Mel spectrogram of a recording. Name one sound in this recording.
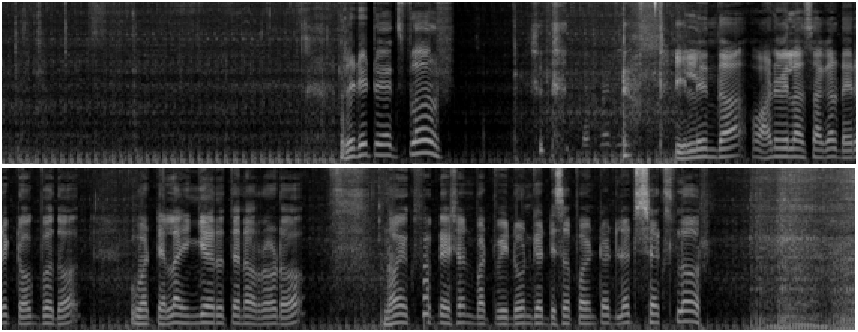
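A motorcycle engine idles with a low steady rumble.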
